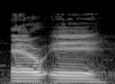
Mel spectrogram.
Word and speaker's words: Labrador: ม ไ ว้ อ ย่ า ง นี้ LABRADOR อ่ า น ว่ า Labrador เ พ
